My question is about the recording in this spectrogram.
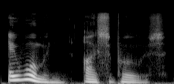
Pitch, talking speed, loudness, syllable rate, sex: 145 Hz, 140 wpm, -18 LUFS, 5.0 syllables/s, female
